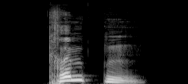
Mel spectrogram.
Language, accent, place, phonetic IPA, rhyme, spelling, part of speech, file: German, Germany, Berlin, [ˈkʁʏmtn̩], -ʏmtn̩, krümmten, verb, De-krümmten.ogg
- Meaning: inflection of krümmen: 1. first/third-person plural preterite 2. first/third-person plural subjunctive II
